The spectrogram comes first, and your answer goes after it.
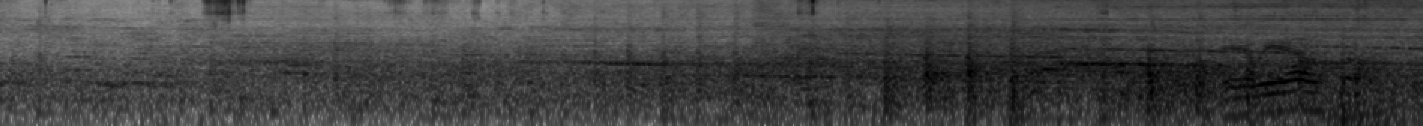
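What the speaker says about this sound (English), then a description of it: "here comes the train" A train pulls into a station platform, its rumble building steadily from faint to loud, with wheel squeals and rhythmic rail clatter as it nears, and a brief spoken remark over it.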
